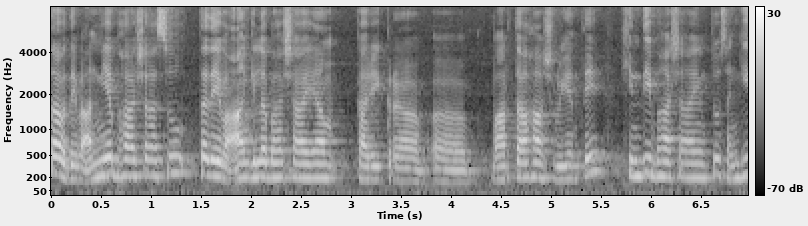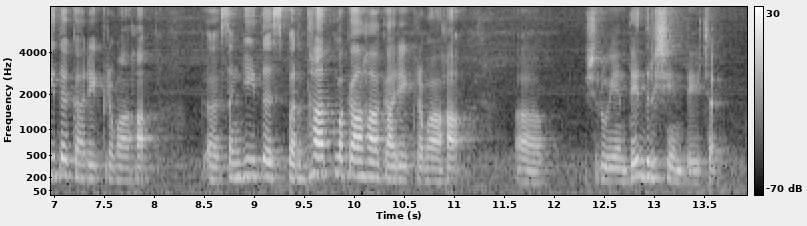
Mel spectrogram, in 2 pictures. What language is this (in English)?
Sanskrit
